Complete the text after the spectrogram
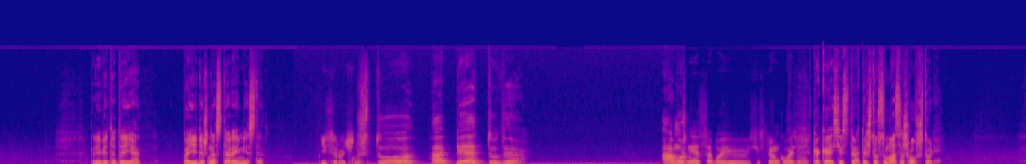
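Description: A man talks on a mobile phone in a calm, close voice.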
